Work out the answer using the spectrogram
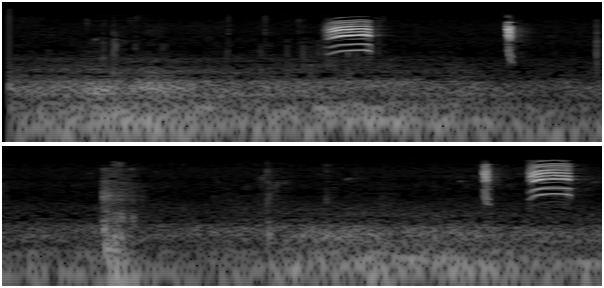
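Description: Small bird calling: two short harsh calls about four seconds apart, with a few thin high chips between them, over a low steady rumble. A single dull knock comes near the middle.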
